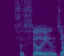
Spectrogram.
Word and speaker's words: caecilians: But also, I will say for salamanders, this is odd because when we consider other amphibians, so uh, like frogs, uh, caecilians, which is a type of legless amphibian, they have the biggest diversity in tropical regions. Wait, Caecilians are caecilians are legless amphibians.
